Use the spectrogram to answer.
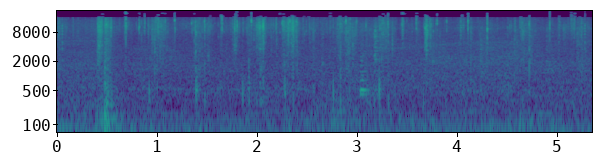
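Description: Footsteps crunch steadily through falling snow on a Stockholm street, a faint, even walking rhythm of many steps over soft wintry background noise.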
